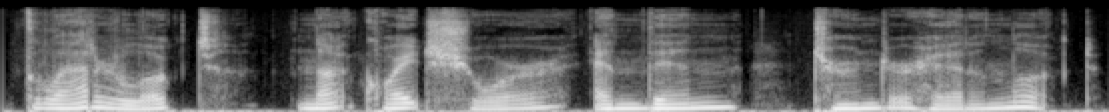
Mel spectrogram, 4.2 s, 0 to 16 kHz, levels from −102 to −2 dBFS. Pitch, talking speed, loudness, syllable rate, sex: 145 Hz, 190 wpm, -16 LUFS, 5.3 syllables/s, male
